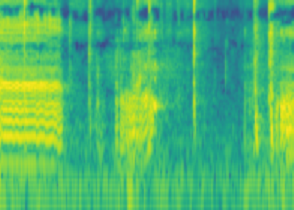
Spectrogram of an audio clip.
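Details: Chihuahua puppy making a short tonal whine, then low, rough grumbling growls broken by faint clicks and taps.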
